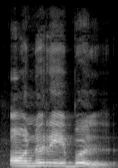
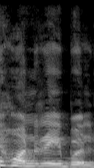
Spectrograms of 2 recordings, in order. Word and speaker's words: honorable: Honorable. We don't say honorable. We say honorable. And in that the H is silent.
